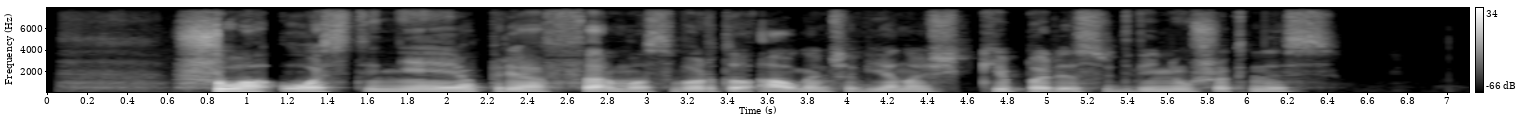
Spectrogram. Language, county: Lithuanian, Vilnius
